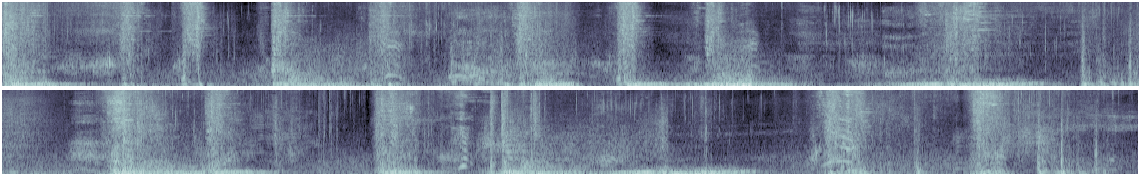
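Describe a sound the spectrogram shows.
Blades slash and thud wetly into flesh again and again.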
